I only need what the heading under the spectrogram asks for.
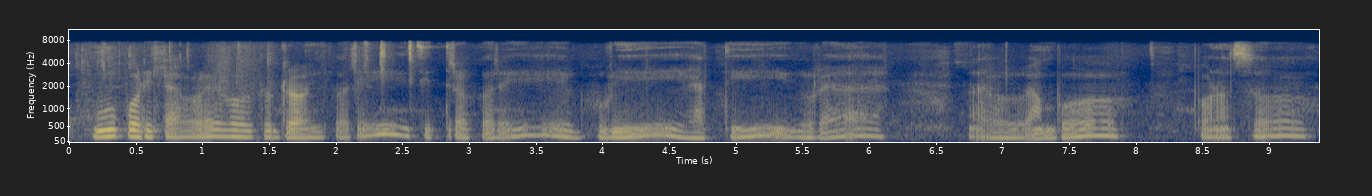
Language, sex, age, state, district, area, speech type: Odia, female, 60+, Odisha, Jagatsinghpur, rural, spontaneous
